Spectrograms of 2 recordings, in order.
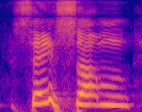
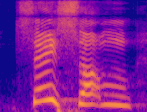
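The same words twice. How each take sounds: The two takes are said the same way.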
